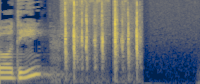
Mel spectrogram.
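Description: A rapid run of sharp clicks like keyboard typing, about a dozen in a second, that cuts off suddenly.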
